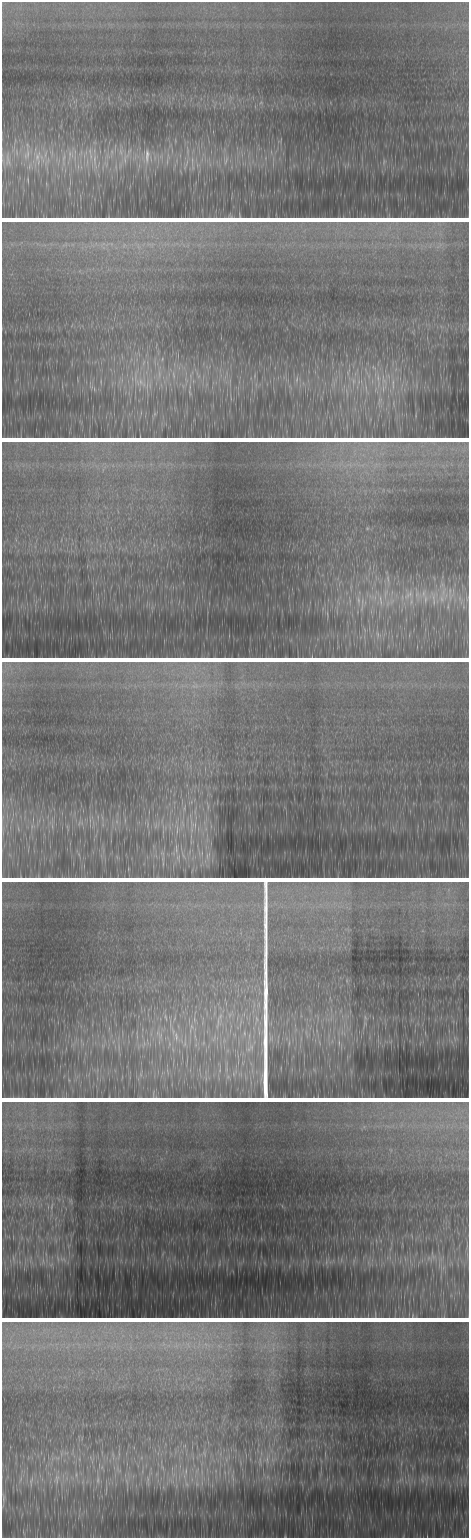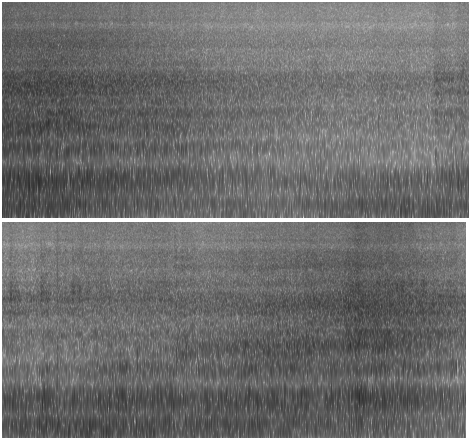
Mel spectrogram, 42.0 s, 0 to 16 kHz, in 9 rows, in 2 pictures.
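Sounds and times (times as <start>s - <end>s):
ocean waves breaking: 0.0s - 42.0s.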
